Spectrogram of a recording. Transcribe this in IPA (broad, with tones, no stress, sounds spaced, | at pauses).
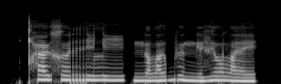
qʰ ʉ˦ x ɵ˦ r i˦ l i˦ | mʲ ɵ˨ lˠ ɨ˨˦ b ʉ˦˨ mʲ ɵ˨ vʲ u˦ lˠ e˨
